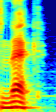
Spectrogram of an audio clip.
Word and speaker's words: Neck: this this is neck it's not gek it's neck it rhymes with gek come here neck let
